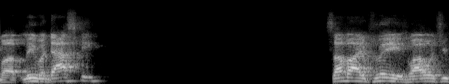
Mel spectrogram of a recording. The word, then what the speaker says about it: Lewandowski: Um, Lewandowski. Oh, Le Oh, it's pronounced like Leandowski.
